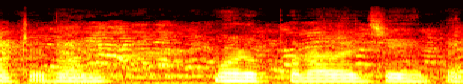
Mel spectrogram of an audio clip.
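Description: A group of voices chanting or singing together in a steady rhythm of short held syllables, with children's voices among them.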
